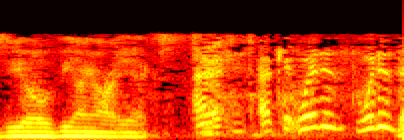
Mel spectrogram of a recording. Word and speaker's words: Zovirax: Okay, and the poor man likes to call it Zovrax, which is the trade name, Zovirax.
